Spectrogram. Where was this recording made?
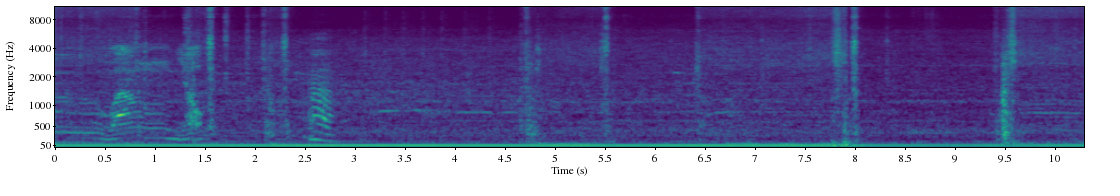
in a car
